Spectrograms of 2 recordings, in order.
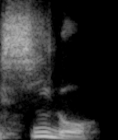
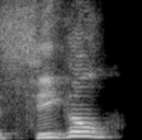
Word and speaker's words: Seagal: speaking of which uh did i tell you the correct pronunciation of steven seagal's name no it's actually seagull is it seagull yeah so from here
